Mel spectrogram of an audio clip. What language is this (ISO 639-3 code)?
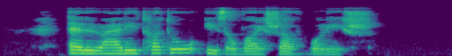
hun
